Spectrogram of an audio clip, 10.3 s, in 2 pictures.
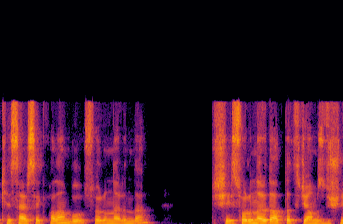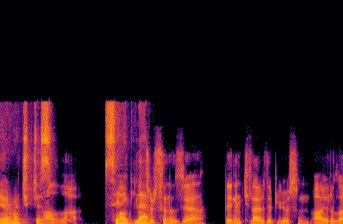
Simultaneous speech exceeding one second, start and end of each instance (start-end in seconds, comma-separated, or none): none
